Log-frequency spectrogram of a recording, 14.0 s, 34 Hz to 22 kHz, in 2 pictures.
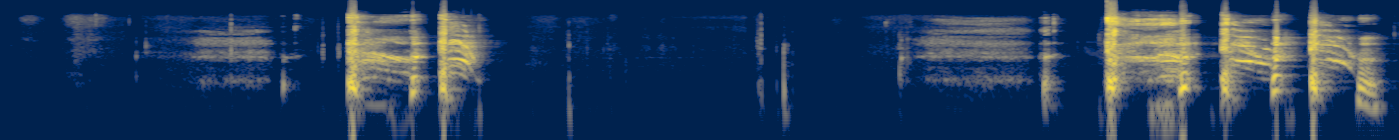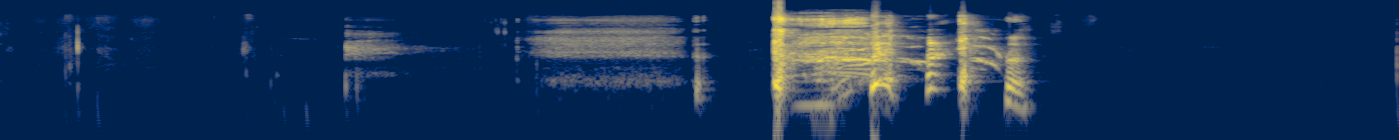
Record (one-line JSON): {"three_cough_length": "14.0 s", "three_cough_amplitude": 32768, "three_cough_signal_mean_std_ratio": 0.3, "survey_phase": "beta (2021-08-13 to 2022-03-07)", "age": "45-64", "gender": "Female", "wearing_mask": "No", "symptom_cough_any": true, "symptom_runny_or_blocked_nose": true, "symptom_fatigue": true, "symptom_onset": "4 days", "smoker_status": "Never smoked", "respiratory_condition_asthma": false, "respiratory_condition_other": false, "recruitment_source": "Test and Trace", "submission_delay": "2 days", "covid_test_result": "Positive", "covid_test_method": "RT-qPCR", "covid_ct_value": 18.3, "covid_ct_gene": "N gene"}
